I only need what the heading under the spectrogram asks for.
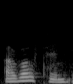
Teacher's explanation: We pronounce the re sound because the following word starts with a vowel.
